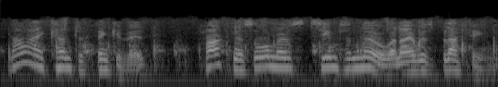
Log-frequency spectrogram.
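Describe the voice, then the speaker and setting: A proud young British army captain in distress. His delivery is earnest and clipped, in a fairly high male register. It comes from a dull 1940s radio recording with light noise. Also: very animated, brisk. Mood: anguished, earnest.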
